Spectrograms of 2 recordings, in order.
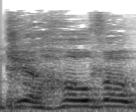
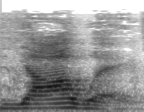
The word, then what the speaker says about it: Jehovah: When we pronounce it, when we say Jehovah, we're pronouncing that sacred name using the vowel pointing for the Hebrew word Adonai, or Lord. So that when we put the two together, we end up pronouncing it Jehovah. There are people who want to say, well, it's really Yahweh, maybe.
